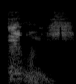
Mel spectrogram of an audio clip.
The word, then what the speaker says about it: errors: Bien, errors, se pronuncia tal y como lo acabo de decir yo.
